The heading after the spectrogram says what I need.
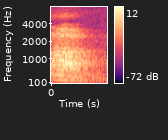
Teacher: इसके उच्चारण में क्या रहेगा, मुंह आपका पूरा खुला रहेगा। मुख जो है आपका मुख पूरा खुला रहेगा।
